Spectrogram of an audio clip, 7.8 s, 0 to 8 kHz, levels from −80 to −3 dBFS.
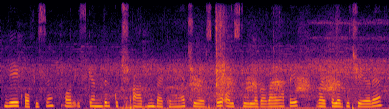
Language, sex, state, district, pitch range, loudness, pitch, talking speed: Hindi, female, Uttar Pradesh, Muzaffarnagar, 220-250 Hz, -23 LUFS, 230 Hz, 200 wpm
